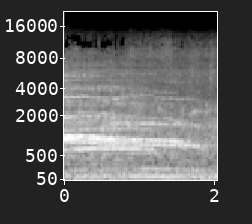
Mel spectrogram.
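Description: Police siren of a motorcade escort wailing in one slow rise and fall, over the low running noise of a vehicle.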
